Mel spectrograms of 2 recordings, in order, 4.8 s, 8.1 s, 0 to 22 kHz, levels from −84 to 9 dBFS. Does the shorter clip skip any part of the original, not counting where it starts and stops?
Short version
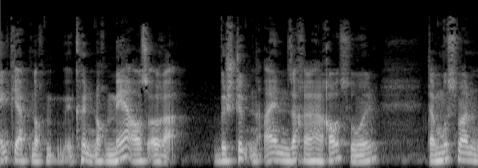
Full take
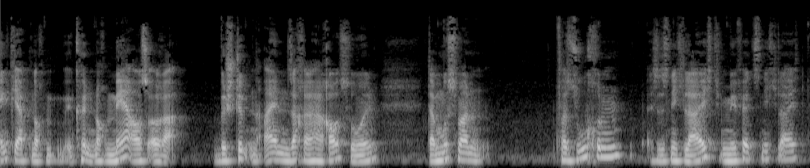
no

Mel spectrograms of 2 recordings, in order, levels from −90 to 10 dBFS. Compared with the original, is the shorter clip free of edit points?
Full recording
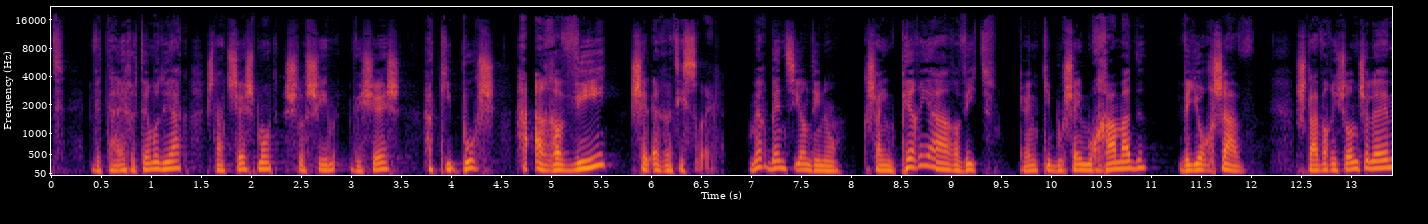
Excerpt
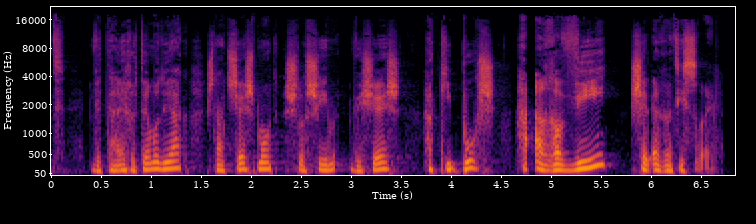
yes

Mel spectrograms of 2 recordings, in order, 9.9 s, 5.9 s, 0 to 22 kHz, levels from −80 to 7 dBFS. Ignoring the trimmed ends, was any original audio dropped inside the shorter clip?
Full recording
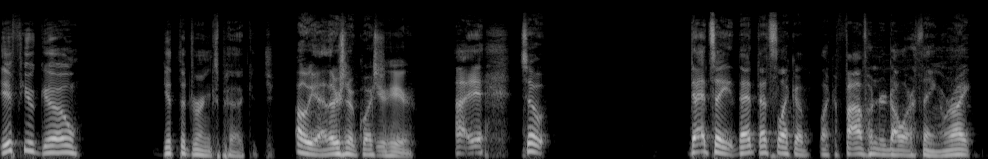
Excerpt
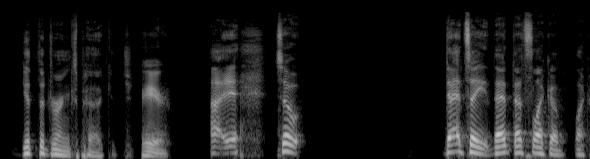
yes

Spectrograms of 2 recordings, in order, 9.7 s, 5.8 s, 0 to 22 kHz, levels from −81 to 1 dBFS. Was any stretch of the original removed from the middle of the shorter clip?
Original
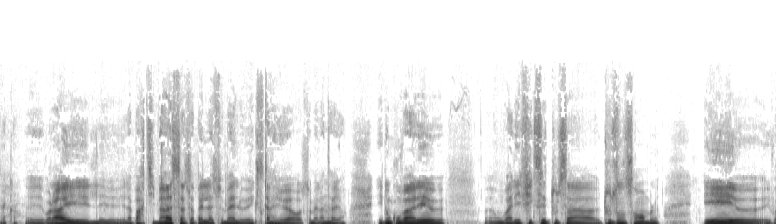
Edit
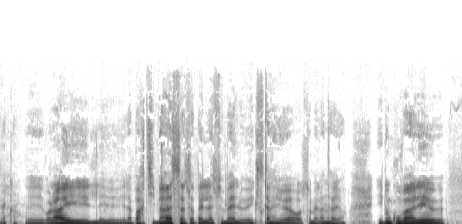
no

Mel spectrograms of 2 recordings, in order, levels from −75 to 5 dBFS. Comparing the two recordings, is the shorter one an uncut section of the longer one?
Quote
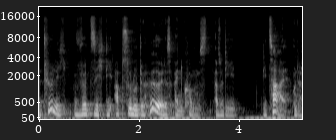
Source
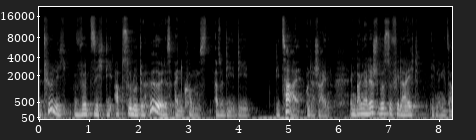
no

